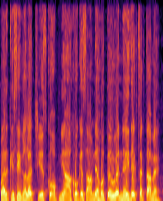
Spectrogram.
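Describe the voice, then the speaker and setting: A hot-headed young male student from an audio story, performed by a man. He is righteous and indignant, swearing in a high voice over faint music. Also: a little fast, close to an everyday voice.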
